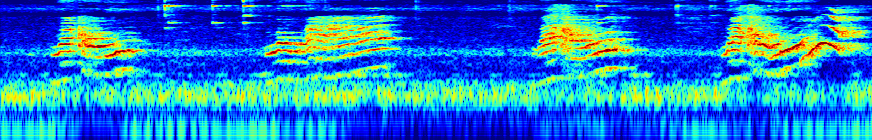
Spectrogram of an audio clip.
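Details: Talking rose-ringed parakeet repeating a speech-like word four times, roughly once a second: each a rich harmonic phrase with wavy, rising-then-falling bands, mimicking mummy or papa.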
